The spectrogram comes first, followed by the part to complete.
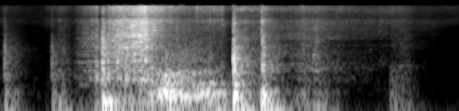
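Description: Hard plastic storage bin scraping and rubbing against another bin as it is pulled out of the stack, a rough scrape of about a second with a knock near its end.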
